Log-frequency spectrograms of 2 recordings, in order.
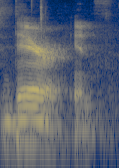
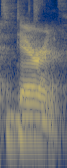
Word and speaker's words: Daarinth: And for the record, it's Daarinth. Well, I mean... not Actually, my. last name is spelled with double A, and it's pronounced A.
